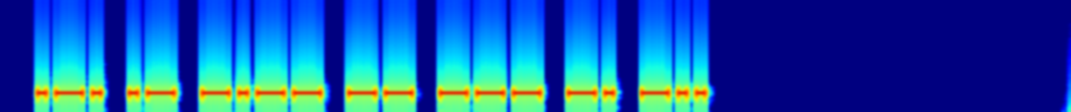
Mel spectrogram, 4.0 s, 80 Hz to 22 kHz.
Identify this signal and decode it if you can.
Morse code, heard as a keyed tone, about 34 wpm, 700 Hz. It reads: RAYMOND
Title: USA Common Names - 35wpm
